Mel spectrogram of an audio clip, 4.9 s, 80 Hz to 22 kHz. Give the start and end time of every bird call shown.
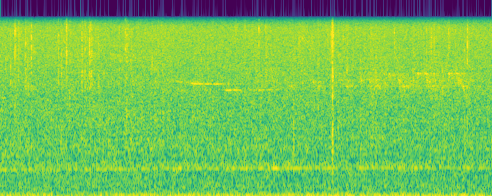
1.9s-2.6s: Black-capped Chickadee (Poecile atricapillus)
3.3s-4.9s: Ovenbird (Seiurus aurocapilla)

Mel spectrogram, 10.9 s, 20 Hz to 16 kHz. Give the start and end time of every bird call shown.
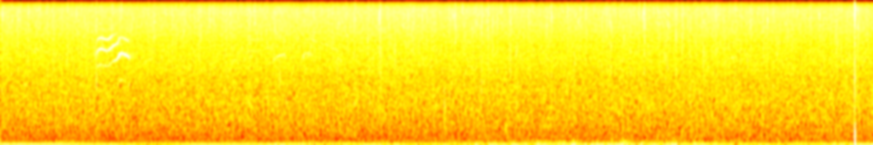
1.2s-1.6s: Hawaii Amakihi (Chlorodrepanis virens)
3.0s-4.2s: Hawaii Amakihi (Chlorodrepanis virens)

